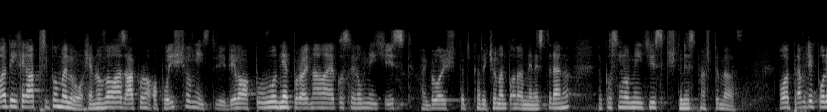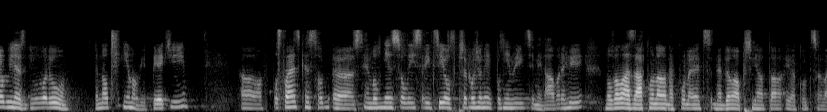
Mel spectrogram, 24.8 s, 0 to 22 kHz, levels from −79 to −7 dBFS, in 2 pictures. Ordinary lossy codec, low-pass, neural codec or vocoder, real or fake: AAC, 32 kbps; 7.2 kHz; codec, 16 kHz, 0.5 kbps, X-Codec, HuBERT features, trained on general audio; fake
